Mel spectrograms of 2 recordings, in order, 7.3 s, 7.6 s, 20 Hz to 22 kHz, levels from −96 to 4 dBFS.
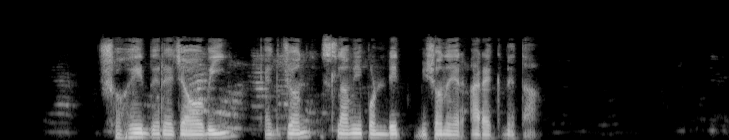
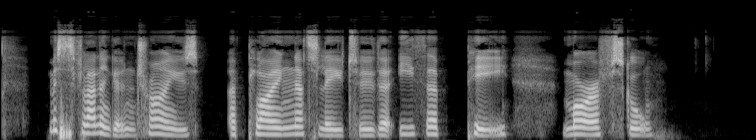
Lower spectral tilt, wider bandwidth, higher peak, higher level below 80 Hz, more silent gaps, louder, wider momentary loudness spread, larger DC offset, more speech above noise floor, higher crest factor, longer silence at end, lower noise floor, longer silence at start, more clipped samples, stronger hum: first, -4.5 dB/octave vs -3 dB/octave; second, 7.8 kHz vs 10 kHz; about the same, -4 dBFS vs -2 dBFS; about the same, -54 dBFS vs -52 dBFS; neither; second, -22 LUFS vs -18 LUFS; first, 14 LU vs 11 LU; neither; first, 62 dB vs 49 dB; about the same, 20 dB vs 18 dB; first, 1.95 s vs 1.05 s; first, -84 dBFS vs -67 dBFS; first, 1 s vs 0.05 s; neither; neither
